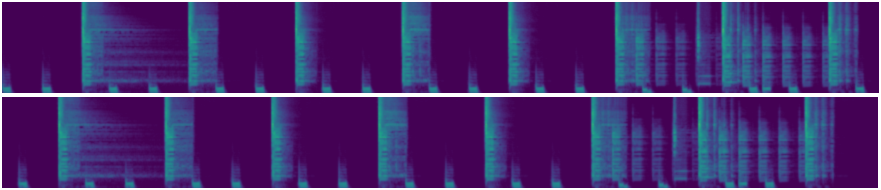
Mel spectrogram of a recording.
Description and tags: This loop was created with propellerhead reason.
Delay, Drums, Dub, Organ, Loop, Bass, Skank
